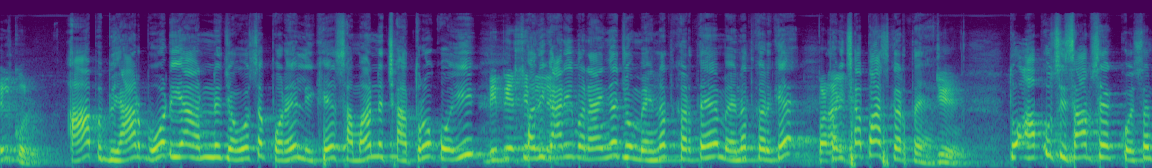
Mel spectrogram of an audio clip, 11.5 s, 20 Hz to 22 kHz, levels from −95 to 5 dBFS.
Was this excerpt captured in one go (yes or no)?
yes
